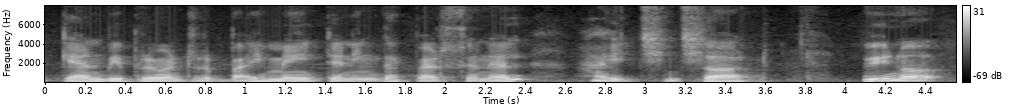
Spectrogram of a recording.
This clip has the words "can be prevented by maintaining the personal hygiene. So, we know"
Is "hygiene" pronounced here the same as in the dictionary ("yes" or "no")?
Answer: no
